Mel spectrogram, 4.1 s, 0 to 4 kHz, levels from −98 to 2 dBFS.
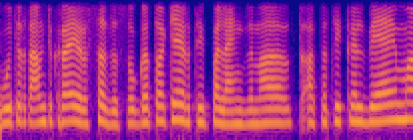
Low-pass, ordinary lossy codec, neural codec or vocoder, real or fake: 3.6 kHz; Opus, 24 kbps; autoencoder, 48 kHz, 32 numbers a frame, DAC-VAE, trained on Japanese speech; fake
